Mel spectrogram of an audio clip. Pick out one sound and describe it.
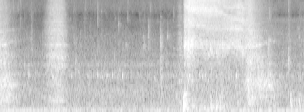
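A man breathes out hard and loudly close by.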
